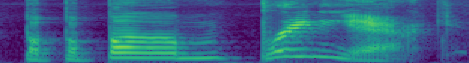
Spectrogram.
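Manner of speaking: loud, high sung-out fanfare; mock dramatic reveal. Host revealing the episode's villain, mock dramatic fanfare. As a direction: punch out a playful drumroll and villain name.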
